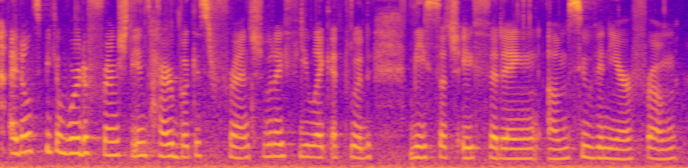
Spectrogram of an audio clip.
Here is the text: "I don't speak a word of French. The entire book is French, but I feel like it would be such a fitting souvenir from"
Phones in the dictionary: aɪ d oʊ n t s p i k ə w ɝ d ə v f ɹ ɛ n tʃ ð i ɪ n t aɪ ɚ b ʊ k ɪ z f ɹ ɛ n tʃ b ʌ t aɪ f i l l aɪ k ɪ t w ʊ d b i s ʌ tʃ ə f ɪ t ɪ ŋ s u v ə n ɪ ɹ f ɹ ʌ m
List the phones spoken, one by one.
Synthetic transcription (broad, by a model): aɪ d oʊ n t s p i k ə w ɝ d ə v f ɹ ɛ n tʃ ð i ɪ n t aɪ ɚ b ʊ k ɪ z f ɹ ɛ n tʃ b ʌ t aɪ f i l l aɪ k ɪ t w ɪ d b i s ʌ tʃ ə f ɪ t ɪ ŋ s u v ə n ɪ ɹ f ɹ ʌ m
